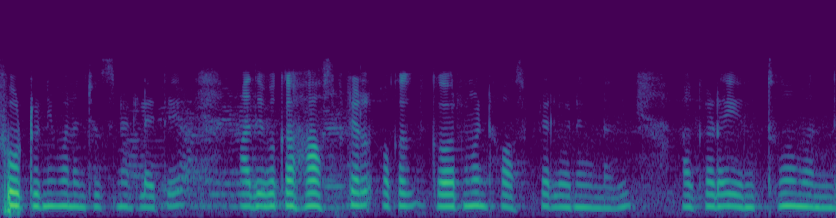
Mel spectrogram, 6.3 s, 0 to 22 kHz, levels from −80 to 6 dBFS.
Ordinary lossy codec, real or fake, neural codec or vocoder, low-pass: AAC, 48 kbps; real; none; 7.2 kHz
